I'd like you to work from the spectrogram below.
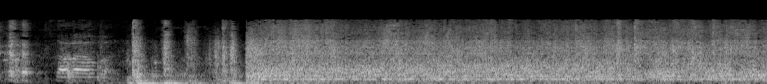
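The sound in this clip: A train runs on rails: a few clanks and knocks with brief voices at the start give way to a loud, steady rumbling roar that carries on to the end.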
